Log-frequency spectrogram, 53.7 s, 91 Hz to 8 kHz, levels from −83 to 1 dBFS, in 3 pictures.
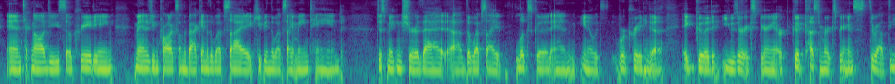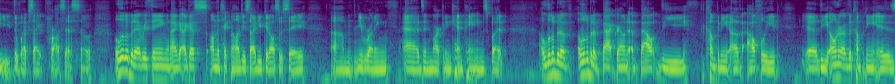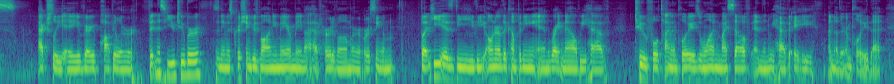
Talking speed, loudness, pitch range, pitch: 160 wpm, -19 LUFS, 100-115 Hz, 105 Hz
